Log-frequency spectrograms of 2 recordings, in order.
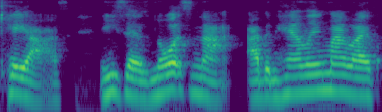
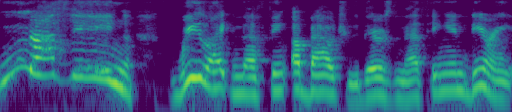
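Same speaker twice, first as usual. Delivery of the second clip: put-on sing-song screaming and yelling; 3 semitones higher than usual. Retelling a reaction to a show: imitating screaming at the TV. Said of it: "I'm screaming at T V like".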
